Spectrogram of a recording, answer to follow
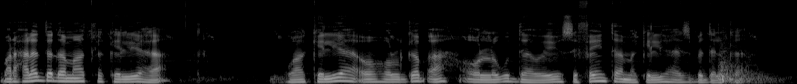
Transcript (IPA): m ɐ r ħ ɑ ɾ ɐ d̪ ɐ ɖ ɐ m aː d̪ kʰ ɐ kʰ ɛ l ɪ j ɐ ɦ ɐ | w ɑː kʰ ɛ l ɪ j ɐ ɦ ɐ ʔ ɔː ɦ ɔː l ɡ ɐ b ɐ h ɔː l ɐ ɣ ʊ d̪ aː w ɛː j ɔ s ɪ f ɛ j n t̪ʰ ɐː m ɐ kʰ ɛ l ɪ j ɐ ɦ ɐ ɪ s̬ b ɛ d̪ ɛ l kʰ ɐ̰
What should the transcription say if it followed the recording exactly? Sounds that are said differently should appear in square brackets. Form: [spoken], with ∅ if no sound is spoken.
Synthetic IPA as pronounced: m ɐ r ħ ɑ [l] ɐ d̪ ɐ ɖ ɐ m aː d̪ kʰ ɐ kʰ ɛ l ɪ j ɐ ɦ ɐ | w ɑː kʰ ɛ l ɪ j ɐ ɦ ɐ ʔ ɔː ɦ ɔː l ɡ ɐ b ɐ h ɔː l ɐ ɣ ʊ d̪ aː w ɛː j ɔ s ɪ f ɛ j n t̪ʰ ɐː m ɐ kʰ ɛ l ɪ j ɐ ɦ ɐ ɪ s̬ b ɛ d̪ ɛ l kʰ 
